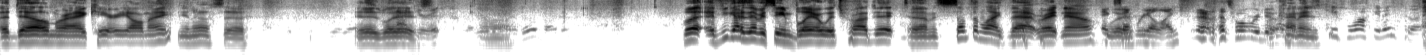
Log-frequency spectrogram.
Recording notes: During our holiday break, most of us met up in North Carolina. Mic us up and take a night hike to a Yoga retreat. We crossed creeks, rocks, and discovered a ghost dog through the woods. Yes, we are breathing heavily, we were intoxicated, and yes it's a little chaotic.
